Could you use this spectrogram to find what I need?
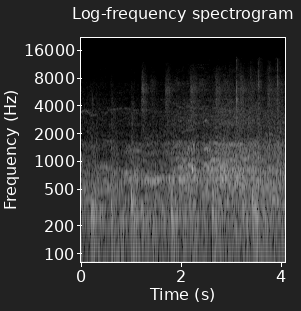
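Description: A crowd cheers and shouts in a stadium.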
